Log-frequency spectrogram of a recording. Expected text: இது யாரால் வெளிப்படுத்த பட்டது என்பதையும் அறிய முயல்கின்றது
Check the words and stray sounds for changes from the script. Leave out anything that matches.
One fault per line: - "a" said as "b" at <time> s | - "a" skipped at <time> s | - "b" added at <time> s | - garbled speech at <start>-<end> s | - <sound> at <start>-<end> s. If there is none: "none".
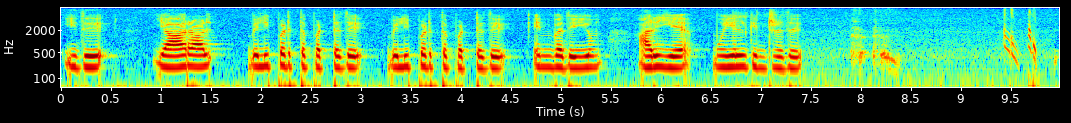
- "வெளிப்படுத்த பட்டது" added at 3.3 s
- throat clearing at 7.9-8.4 s
- chirp at 9.4-9.8 s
